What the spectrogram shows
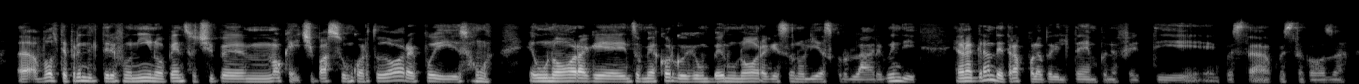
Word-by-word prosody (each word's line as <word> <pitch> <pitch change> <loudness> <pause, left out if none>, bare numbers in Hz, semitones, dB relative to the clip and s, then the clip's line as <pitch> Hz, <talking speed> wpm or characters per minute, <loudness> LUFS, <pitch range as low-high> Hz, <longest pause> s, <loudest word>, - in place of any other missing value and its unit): eh, - - -2
a - - +2
volte 165 +5 0
prendo 165 -1 0
il 155 - -8
telefonino 145 -1 0
penso 150 -1 0
ci 135 +2 +3
pe 135 -2 0
mhmm, 135 +1 -3
okay, 150 - -3
ci - - +6
passo 140 0 +6
un 145 - -6
quarto 150 0 -4
d'ora, 175 +4 +2
e 135 - -2
poi 130 -5 -1
so 140 -4 0 0.4
è - - -6
1 150 0 +3
ora 145 0 +6
che, 135 -2 +2
insomma, 135 +1 -3
mi 140 - +2
accorgo 140 0 0
che 130 - -2
è - - -5
un 135 -1 -2
bene 140 +1 0
1 135 0 -3
ora 135 -1 0
che 130 0 -5
sono 135 -2 -1
lì 125 +1 -5
a - - -6
scrollare. 115 -1 -5
Quindi 150 -5 -4 0.3
è - - -7
una 155 +2 +7
grande 200 +7 +1
trappola 145 -4 -1
per 120 +1 -7
il 110 -2 -9
tempo, 115 -2 -9
in - - -14
effetti, 105 -1 -13
questa - - -5
questa - - 0
cosa. 105 0 -13
140 Hz, 220 wpm, -23 LUFS, 125-150 Hz, 0.4 s, una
